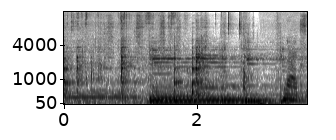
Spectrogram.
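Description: Rice mixture scraped with a utensil into a rice cooker pot for homemade chicken rice, with clinks of metal against the pot and soft stirring scrapes, close by over a steady low hum.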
